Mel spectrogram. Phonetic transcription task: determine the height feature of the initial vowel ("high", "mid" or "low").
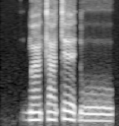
low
